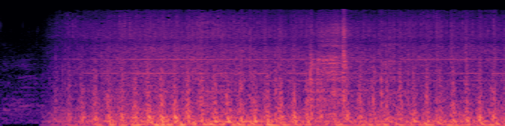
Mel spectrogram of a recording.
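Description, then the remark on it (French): Loud, steady thudding of military helicopter rotors in the film Apocalypse Now fades in and then drones on, a dense rhythmic chop with a rushing engine roar, as if several aircraft are flying overhead. “Voici donc Apocalypse Now, et donc là on arrive avec le chef qui demande aux hélicos de mettre le son à fond.”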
